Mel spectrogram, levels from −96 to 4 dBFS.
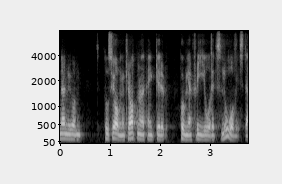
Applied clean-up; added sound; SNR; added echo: neural mask model DeepFilterNet 3.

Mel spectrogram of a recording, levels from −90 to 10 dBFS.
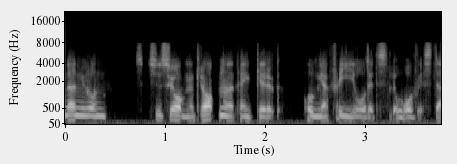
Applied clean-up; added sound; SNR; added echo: neural diffusion model UNIVERSE++.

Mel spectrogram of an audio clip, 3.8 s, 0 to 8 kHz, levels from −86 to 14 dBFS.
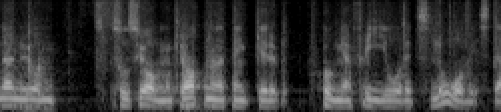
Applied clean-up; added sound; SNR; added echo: neural mask model RNNoise.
